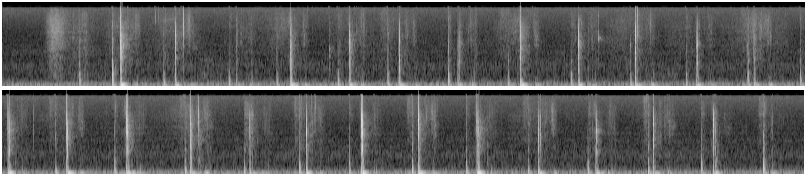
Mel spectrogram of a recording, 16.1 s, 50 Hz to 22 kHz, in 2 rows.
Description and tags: walking footsteps flat shoes tile floor 3
A woman walking in flat shoes (flats) on tile floor. Made with my hands inside shoes in my basement.
female, flat, flats, floor, footsteps, shoes, tile, walking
